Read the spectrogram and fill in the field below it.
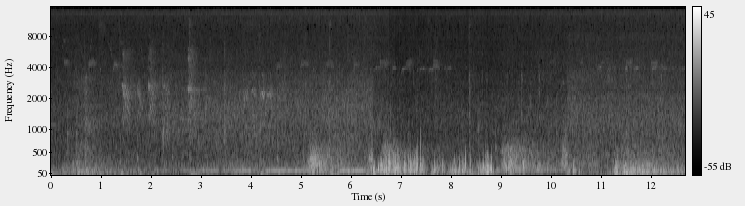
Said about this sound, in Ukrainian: Вон так зараз в Авдіївці це виходить. Скоріше за все, Градів. Летить кудись на позиції Збройних сил України.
